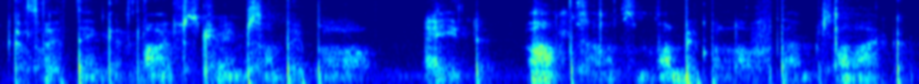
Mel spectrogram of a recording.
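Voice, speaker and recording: An ASMR streamer from Germany, talking in a soft, unvoiced whisper with many fillers during a live stream at home. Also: normal speed. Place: apartment at home. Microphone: close microphone.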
